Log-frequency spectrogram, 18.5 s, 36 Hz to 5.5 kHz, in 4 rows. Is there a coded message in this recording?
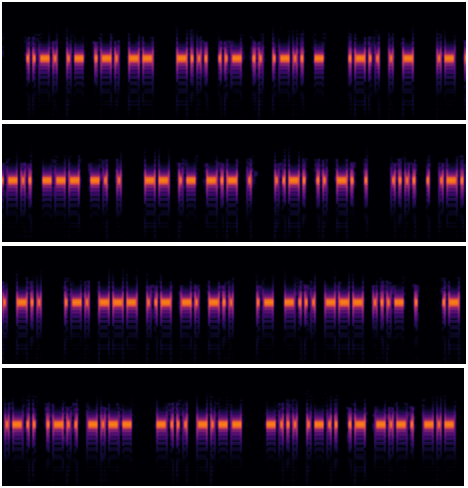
Yes: Morse code from 0.2 to 18.4 s, heard as a keyed tone, about 34 wpm, 500 Hz. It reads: FARM BUILT LET ALONE MAKE FINE HELD ROUND ABOVE ALLY BY BLACK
